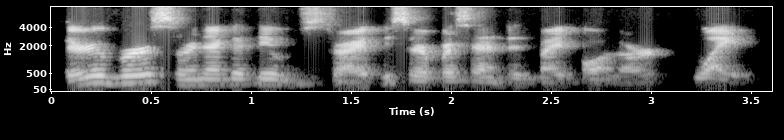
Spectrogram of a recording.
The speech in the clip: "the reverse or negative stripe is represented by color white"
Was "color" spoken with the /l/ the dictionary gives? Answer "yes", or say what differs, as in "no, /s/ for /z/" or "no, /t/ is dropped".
no, /n/ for /l/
